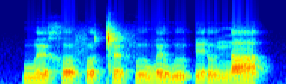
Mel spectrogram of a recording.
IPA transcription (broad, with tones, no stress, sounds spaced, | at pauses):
w ɵ˦˨ x o˧ f o˧ ǀ ɵ˦ f u˧ w ɵ˨ w u˧ ʔ ɨ˧ ɾ u˦ n a˦˨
